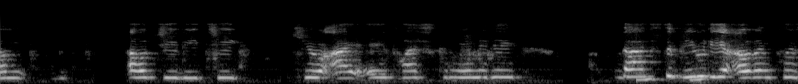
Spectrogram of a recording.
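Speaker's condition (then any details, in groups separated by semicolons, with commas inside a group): Cerebral palsy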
